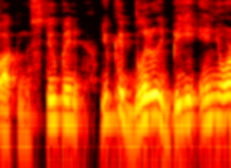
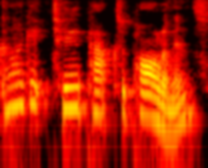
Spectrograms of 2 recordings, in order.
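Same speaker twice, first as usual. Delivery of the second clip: put-on clichéd British accent, pitched up; 8 semitones higher, 4 dB quieter than usual. Imitating a customer ordering cigarettes: imitating a cliche british accent. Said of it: "a very cliche British accent".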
